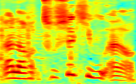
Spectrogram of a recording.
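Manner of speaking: ordinary talk, nothing marked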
